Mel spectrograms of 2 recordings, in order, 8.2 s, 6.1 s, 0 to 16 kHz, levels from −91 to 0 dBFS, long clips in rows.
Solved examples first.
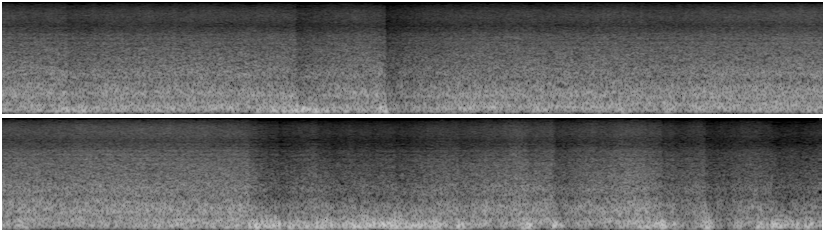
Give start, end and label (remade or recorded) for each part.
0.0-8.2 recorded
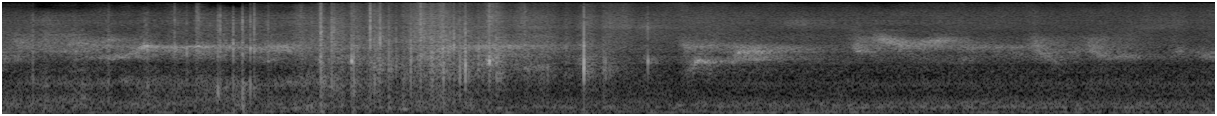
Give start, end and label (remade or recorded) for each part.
0.0-6.1 remade

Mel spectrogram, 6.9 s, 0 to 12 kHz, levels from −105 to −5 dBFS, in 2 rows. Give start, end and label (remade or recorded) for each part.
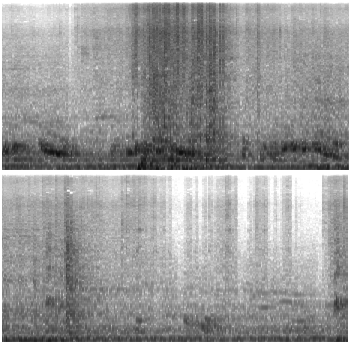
0.0-6.9 recorded

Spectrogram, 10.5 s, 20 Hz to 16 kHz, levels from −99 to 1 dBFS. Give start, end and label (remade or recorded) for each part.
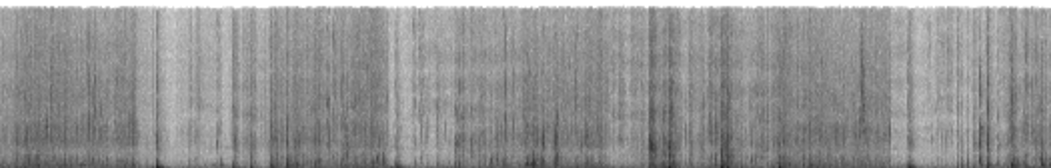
0.0-1.2 recorded; 1.2-3.2 remade; 3.2-10.5 recorded

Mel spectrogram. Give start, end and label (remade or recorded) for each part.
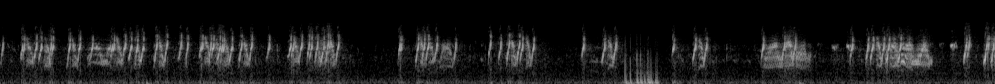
0.0-10.0 recorded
